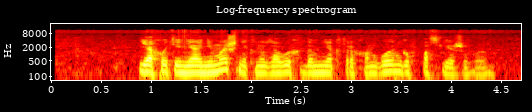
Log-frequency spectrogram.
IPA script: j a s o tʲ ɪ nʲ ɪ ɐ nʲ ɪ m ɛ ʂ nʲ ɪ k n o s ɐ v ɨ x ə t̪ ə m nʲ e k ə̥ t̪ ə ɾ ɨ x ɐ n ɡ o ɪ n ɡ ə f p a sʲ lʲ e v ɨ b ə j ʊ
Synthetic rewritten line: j a x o tʲ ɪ nʲ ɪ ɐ nʲ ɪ m ɛ ʂ nʲ ɪ k n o z ɐ v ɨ x ə d̪ ə m nʲ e k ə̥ t̪ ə ɾ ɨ x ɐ n ɡ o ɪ n ɡ ə f p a sʲ lʲ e ʐ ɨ v ə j ʊ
